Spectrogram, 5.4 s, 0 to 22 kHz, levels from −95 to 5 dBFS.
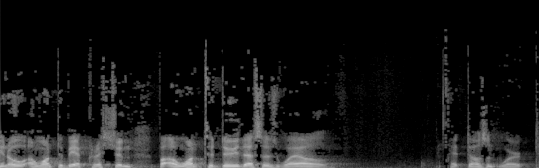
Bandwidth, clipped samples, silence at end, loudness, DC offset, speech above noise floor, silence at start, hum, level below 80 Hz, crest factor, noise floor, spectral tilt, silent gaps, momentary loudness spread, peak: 16 kHz; under 0.1%; 0.15 s; -27 LUFS; under 0.1%; 40 dB; 0 s; none; -60 dBFS; 16 dB; -67 dBFS; -5.5 dB/octave; none; 11 LU; -12 dBFS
